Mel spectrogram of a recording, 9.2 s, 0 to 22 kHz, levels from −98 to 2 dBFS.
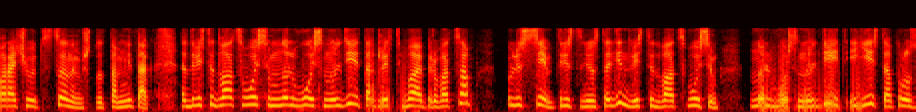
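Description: Speech, with two bursts of processor overload crackle, from 3.68 to 4.04 s and from 7.58 to 8.63 s. Dozens of short buffers of a few milliseconds miss their deadlines, each leaving a hard-edged silent gap, so the sound tears gritty until the load eases.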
